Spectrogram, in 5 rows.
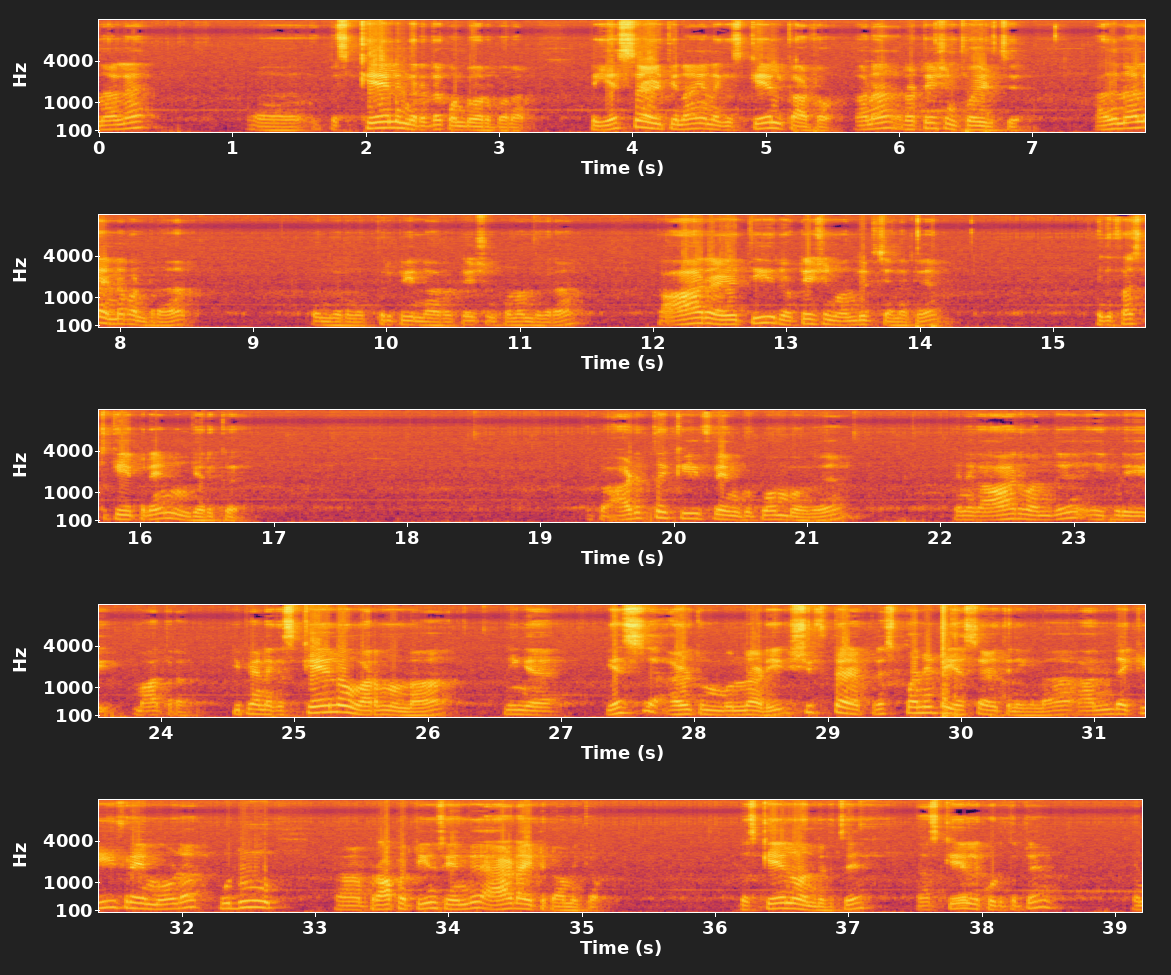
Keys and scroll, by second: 5.1 s, 13.9 r.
